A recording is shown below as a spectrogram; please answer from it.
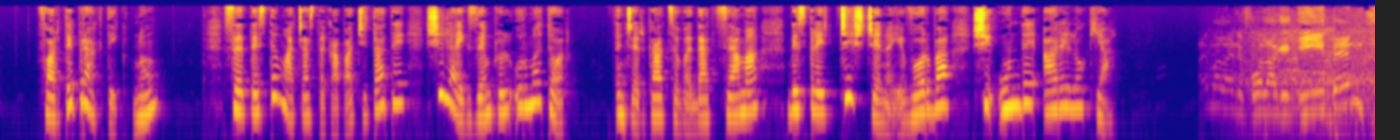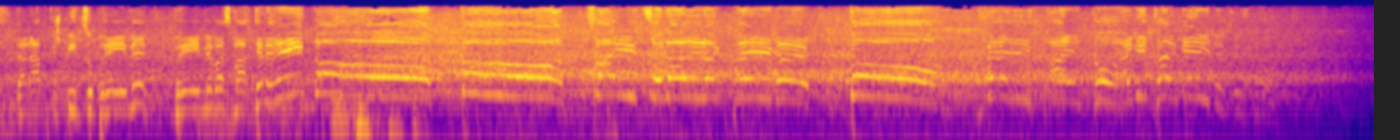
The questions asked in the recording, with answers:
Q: Încercați să vă dați seama despre ce scenă e vorba și unde are loc ea.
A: e vorba de o manifestație sportivă, mai exact de un meci de fotbal, care se desfășoară într-un stadion.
